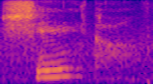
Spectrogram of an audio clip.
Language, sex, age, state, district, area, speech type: Bengali, female, 45-60, West Bengal, Howrah, urban, read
